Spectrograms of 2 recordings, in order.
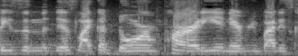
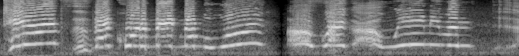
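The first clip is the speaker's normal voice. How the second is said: high, loud, stunned yell; realizing the quarterback is her secret lover, shrieking; shocked shriek; 4 dB louder than usual. Real, not acted. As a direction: scream the discovery at the screen. Own shocked reaction while watching.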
